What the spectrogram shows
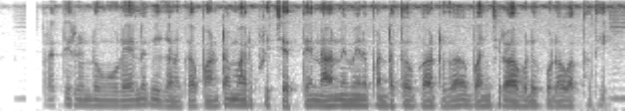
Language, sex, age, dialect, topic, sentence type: Telugu, male, 25-30, Central/Coastal, agriculture, statement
